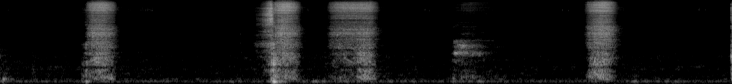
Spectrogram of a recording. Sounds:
Sniff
